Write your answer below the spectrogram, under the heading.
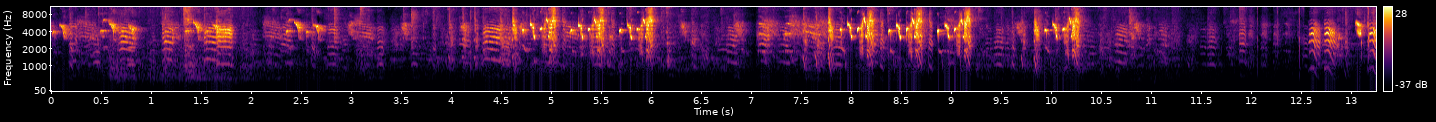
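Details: Male zebra finch, a domestic bird, delivering long sequences of rapid buzzy and ticking notes, phrase after phrase with short gaps, strong and close throughout.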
